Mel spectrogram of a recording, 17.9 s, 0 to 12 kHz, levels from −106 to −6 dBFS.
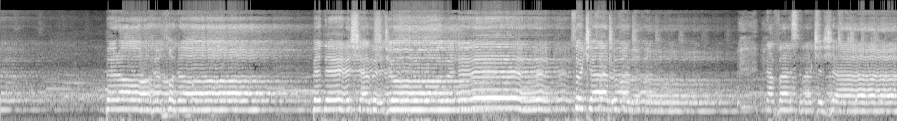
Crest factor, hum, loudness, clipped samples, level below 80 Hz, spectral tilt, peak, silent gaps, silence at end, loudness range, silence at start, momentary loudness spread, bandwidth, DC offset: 10 dB; none; -8 LUFS; 2%; -44 dBFS; -2.5 dB/octave; 0 dBFS; none; 0 s; 8 LU; 0 s; 19 LU; 12 kHz; under 0.1%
